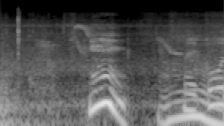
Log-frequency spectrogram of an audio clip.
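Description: A man's voice making two drawn-out, wordless vocal sounds with his mouth full as he eats a spoonful of kinilaw. The first rises and then falls in pitch; the second is lower and held.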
